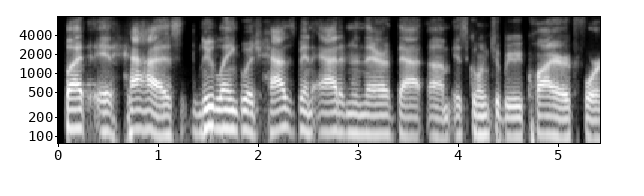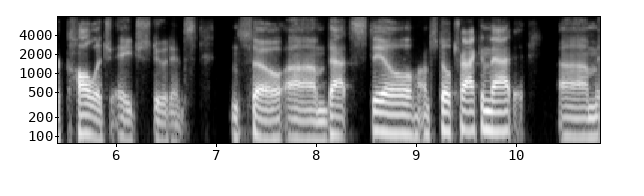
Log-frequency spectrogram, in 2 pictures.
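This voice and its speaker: A man on a school board giving a halting update, full of ums. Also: fairly low pitch, fairly bright tone, dry recording. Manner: halting update, many fillers. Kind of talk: formal meeting update. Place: board meeting room.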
